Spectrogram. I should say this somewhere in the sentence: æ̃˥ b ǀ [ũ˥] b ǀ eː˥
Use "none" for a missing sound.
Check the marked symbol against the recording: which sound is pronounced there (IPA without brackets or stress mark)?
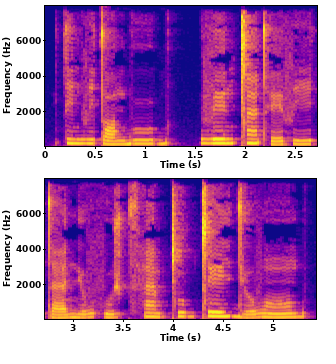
u˥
